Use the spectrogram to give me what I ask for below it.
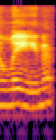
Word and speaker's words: Elaine: or any class and elaine rhymes with pain um the unteachables have been removed from the student body and isolated in room 117.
